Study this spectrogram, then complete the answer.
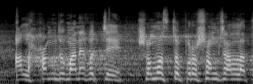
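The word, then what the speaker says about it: الحمد: আলহামদু গলার ভেতর থেকে এটা উচ্চারণ করবেন। আলহামদু মানে হচ্ছে সমস্ত প্রশংসা আল্লাহ তোমার।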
